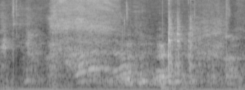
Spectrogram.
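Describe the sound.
A brief metallic jingle of keys flying through the air and being caught with the left hand during a church service, a quick bright rattle over a soft murmur of background voices.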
